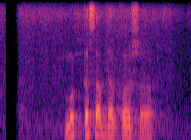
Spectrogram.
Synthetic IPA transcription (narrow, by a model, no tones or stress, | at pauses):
mukt̪ʌsʌb̚d̪ʱʌkosʌ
